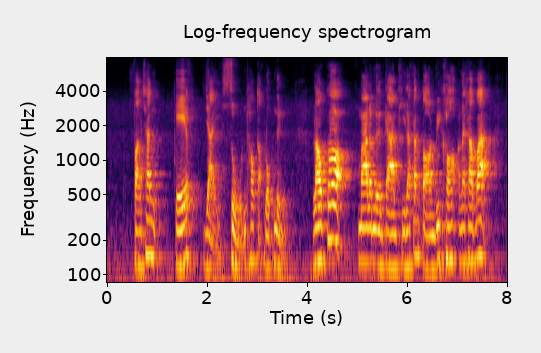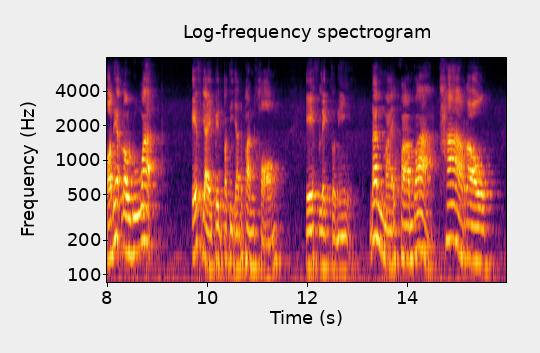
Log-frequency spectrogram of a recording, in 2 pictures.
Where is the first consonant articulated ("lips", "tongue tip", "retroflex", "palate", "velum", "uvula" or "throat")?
lips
